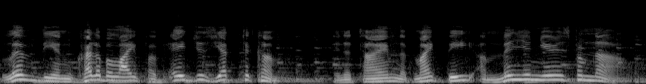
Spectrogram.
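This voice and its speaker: A man gives a dramatic, inviting promo as a 1950s radio host. His voice is fairly high and lively. The dull old broadcast has loud music under it. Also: measured pace.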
